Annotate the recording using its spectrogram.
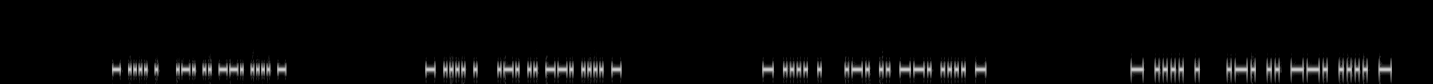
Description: Morse code, heard as a keyed tone, about 39 wpm, 700 Hz. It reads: THE RIGHT THE RIGHT THE RIGHT THE RIGHT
